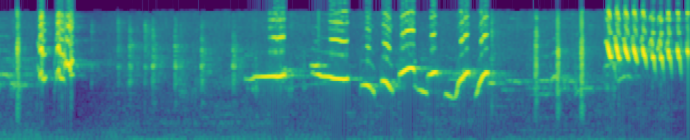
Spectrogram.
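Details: White-rumped shama singing intensely while flicking its tail, in the 'kéo dây yến' style with changing voices: scattered high chips, then a run of clear whistled slurs and a rapid, evenly repeated high trill at the end.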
